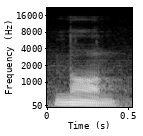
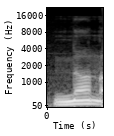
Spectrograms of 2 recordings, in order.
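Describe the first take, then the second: First: The vowel is stretched out long. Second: The vowel is short and clipped. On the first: The speaker calls it wrong. "थोड़ा सा खींच कर पढ़ा जाता है नॉन, तो ये बहुत ही गलत है" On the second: The speaker calls it right. "नन इसको बोलते हैं"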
